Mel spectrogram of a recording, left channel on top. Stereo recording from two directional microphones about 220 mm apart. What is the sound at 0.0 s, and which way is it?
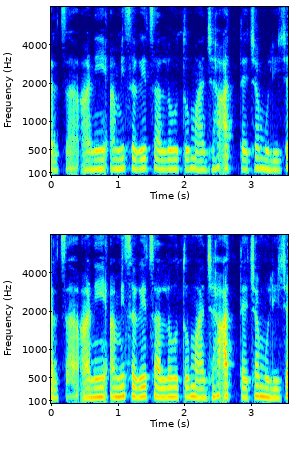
Speech, 45° right (ahead or behind).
